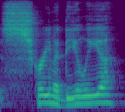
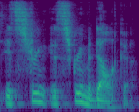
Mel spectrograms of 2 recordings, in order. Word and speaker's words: Screamadelica: I keep thinking it's like Screamadelia, but it's Screamadelica.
